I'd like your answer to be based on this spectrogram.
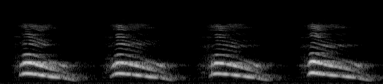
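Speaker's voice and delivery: sharp high loud hoo from the belly; breath pulse from the belly. Shown as a demonstration. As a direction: pump a quick hoo from the belly. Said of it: "so try again".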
